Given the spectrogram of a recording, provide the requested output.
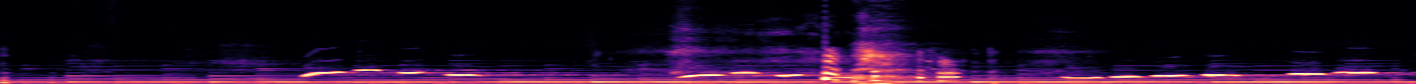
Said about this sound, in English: So this is quite a sad song, actually. The guy who whistled does not feature on the video.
